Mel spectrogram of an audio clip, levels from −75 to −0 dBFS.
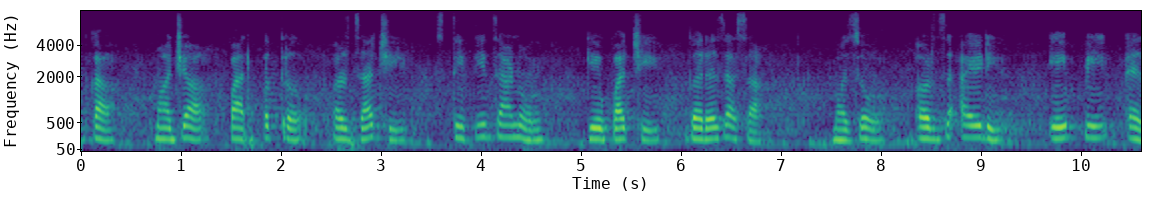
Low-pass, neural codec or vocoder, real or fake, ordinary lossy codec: none; codec, 16 kHz, 4 kbps, X-Codec, HuBERT features, trained on LibriSpeech; fake; none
